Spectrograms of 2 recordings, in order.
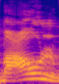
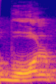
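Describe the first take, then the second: First: The vowel sounds like 'ow' in 'cow'. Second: The vowel sounds like 'oh' in 'go'. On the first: The speaker calls it wrong. "But बाउल गलत होगा" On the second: The speaker calls it right. "इसको बॉल पढ़ेंगे"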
